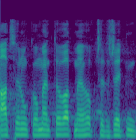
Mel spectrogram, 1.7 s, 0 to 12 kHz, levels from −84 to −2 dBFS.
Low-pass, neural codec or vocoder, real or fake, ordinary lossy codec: 7.2 kHz; none; real; MP3, 48 kbps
